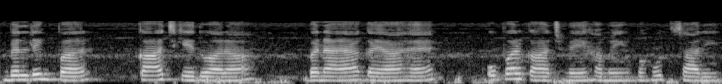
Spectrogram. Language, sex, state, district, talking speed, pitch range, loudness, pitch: Hindi, female, Rajasthan, Bikaner, 125 wpm, 180-205 Hz, -15 LUFS, 185 Hz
